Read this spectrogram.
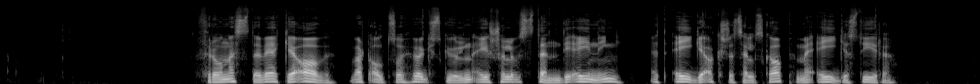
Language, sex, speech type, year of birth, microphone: Norwegian, male, read, 1979, Shure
